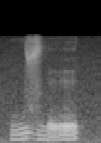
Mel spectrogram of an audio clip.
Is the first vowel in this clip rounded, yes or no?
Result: yes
